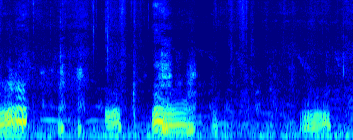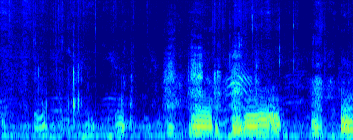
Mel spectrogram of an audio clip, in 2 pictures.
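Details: Rottweiler puppies play fighting together: bursts of short, whiny yelps and wavering harmonic growl-cries, some drawn out for about half a second, coming irregularly about once a second, with quiet gaps and low background noise between.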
